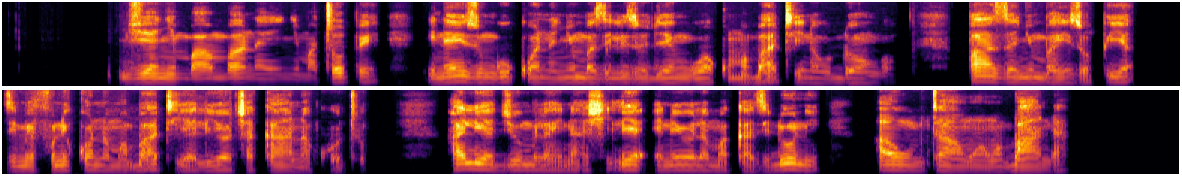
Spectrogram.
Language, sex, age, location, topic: Swahili, male, 18-24, Nairobi, government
